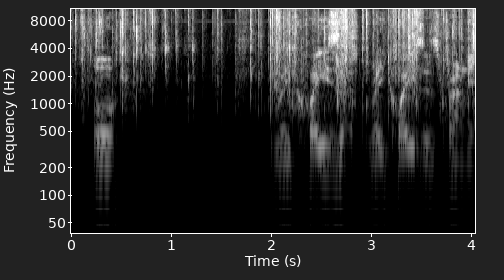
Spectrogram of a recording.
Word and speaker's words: Rayquaza: Let's see what our last booster pack here, featuring Mega Rayquaza, or Rayquaza. Rayquaza is apparently how it's pronounced in the Hooper film that I watched recently.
